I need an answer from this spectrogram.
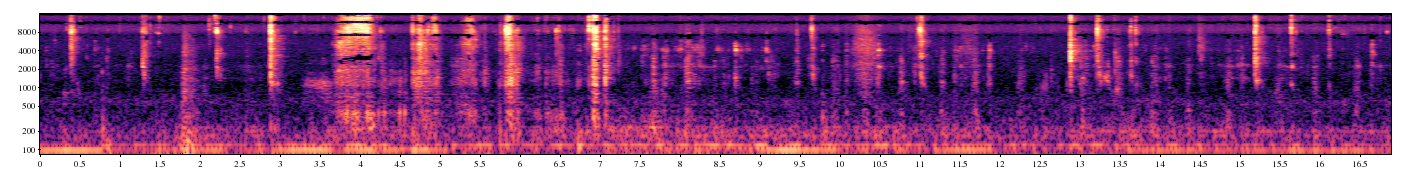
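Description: Close-miked chewing of seafood boil in a spicy sauce: soft wet mouth sounds and scattered sharp clicks, a few of them louder, over a faint low hum.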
